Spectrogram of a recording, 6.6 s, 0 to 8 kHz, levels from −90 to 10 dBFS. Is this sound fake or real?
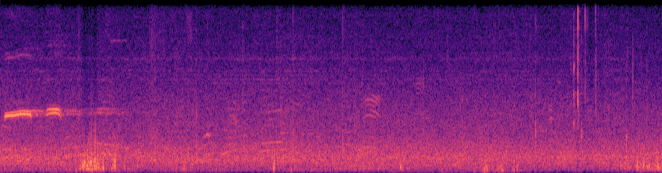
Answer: real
